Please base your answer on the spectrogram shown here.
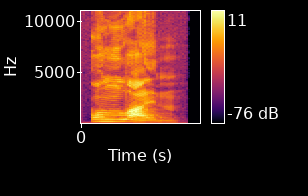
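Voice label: "onlayn", Azerbaijani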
